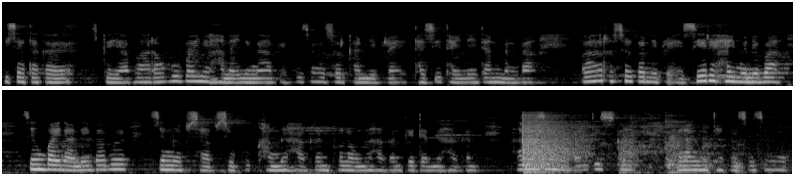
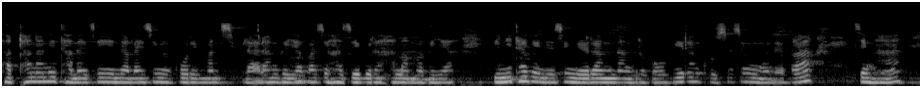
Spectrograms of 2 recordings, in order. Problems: constant background noise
